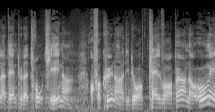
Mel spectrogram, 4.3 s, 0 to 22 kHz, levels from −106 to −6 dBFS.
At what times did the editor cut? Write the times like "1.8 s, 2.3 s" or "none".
2.9 s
